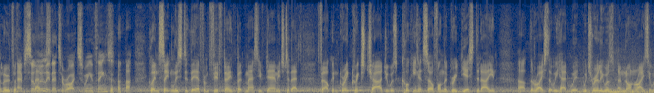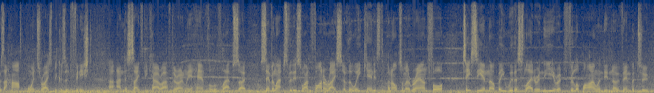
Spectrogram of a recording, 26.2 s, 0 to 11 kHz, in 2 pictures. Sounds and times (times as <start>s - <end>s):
Speech: 0.0s - 2.4s, 3.0s - 26.1s
Motor vehicle (road): 0.0s - 26.1s.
